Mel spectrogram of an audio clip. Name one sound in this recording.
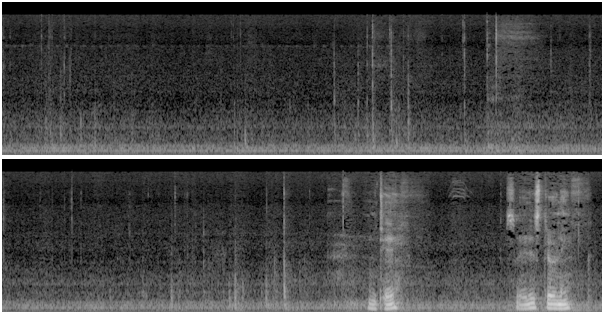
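A small screwdriver scrapes and clicks against a screw.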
